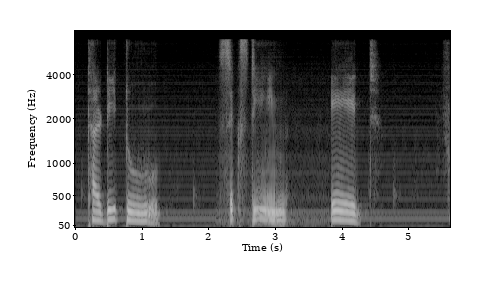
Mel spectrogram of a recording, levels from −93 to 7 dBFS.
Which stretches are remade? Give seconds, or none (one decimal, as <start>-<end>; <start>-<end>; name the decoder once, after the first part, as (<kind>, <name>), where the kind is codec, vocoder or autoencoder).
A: 2.1-3.8 (vocoder, WaveNeXt)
